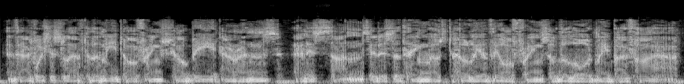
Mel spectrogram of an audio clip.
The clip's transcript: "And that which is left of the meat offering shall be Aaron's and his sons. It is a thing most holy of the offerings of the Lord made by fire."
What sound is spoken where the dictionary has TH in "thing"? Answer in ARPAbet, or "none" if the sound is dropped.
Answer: TH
